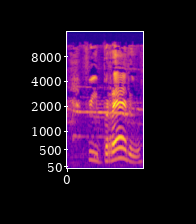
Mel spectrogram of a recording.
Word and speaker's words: Febrero: 1, Enero, January, Febrero, you got to roll your R's.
